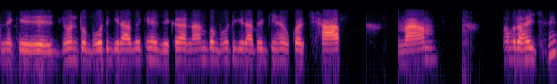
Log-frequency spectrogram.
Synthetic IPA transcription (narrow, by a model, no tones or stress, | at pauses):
əpneked͡ʒont̪obʱoʈɡiɾabekeɦɛd͡ʒekɾanampəɾbʱoʈɡiɾabekeɦɛokəɾt͡ʃʰap̚ | nam | səbɾəɦɛt͡ʃʰɛ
